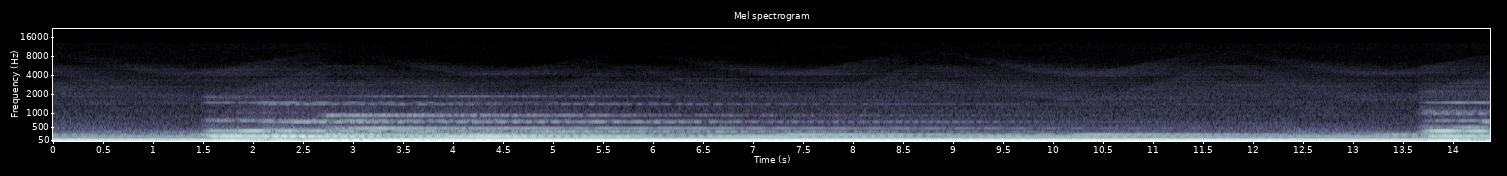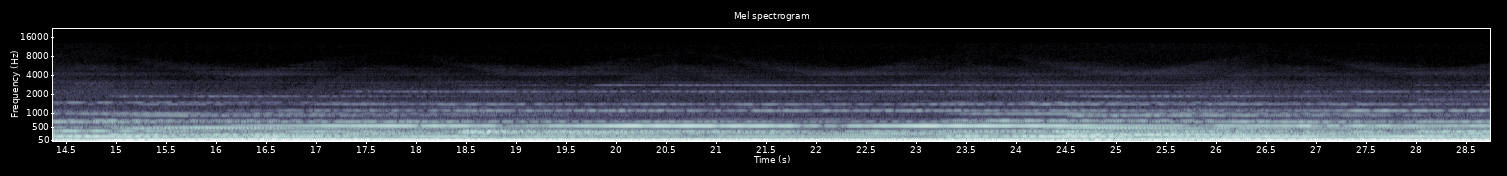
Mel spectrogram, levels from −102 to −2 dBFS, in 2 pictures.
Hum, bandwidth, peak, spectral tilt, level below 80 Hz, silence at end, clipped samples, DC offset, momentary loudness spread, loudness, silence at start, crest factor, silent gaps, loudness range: none; 1.5 kHz; -2 dBFS; -13.5 dB/octave; -12 dBFS; 0 s; under 0.1%; under 0.1%; 6 LU; -19 LUFS; 0 s; 10 dB; none; 4 LU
